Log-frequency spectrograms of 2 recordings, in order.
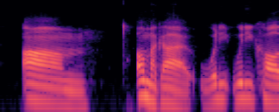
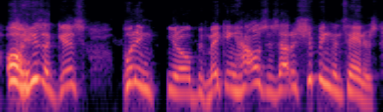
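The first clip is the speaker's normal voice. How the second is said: high, loud imitation of critics; mock outrage; 8 semitones higher, 3 dB louder than usual. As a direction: put on an indignant, much higher voice. Mimicking critics' objection.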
